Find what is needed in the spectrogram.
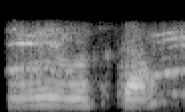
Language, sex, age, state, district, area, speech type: Odia, female, 60+, Odisha, Gajapati, rural, conversation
